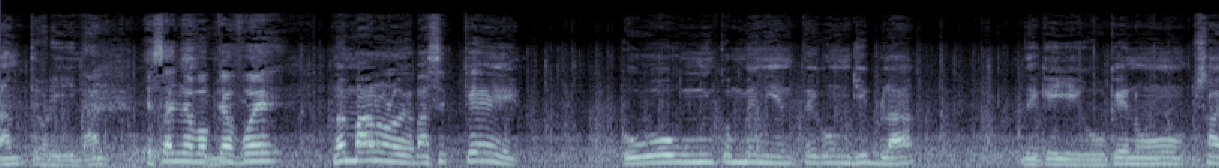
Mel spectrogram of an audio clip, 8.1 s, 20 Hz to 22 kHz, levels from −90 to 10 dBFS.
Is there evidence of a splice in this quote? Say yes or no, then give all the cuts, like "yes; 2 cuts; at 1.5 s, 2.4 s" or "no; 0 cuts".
no; 0 cuts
